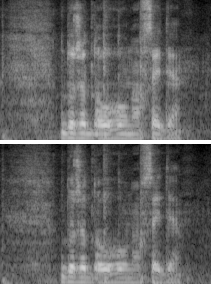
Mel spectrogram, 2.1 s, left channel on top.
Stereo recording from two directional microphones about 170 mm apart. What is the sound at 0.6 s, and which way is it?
Speech, centre (ahead or behind).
